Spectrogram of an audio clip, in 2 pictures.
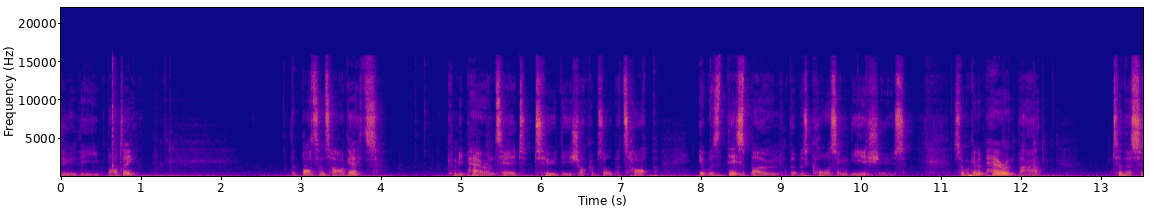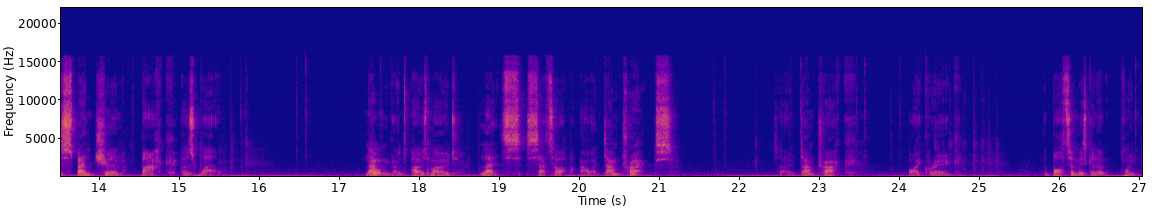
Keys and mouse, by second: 1.4 alt+a, 2.8-7.4 drag, 7.9 click, 8.2 g, 11.1-14.5 drag, 15.1 alt+a, 15.6 ctrl+Tab, 20.9 click, 21.8-22.7 drag, 23.6 click, 24.3-26.9 drag.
